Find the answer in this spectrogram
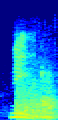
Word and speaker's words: knee: Knee. Knee. Knee. Now, can somebody spell the word knee? Knee. Can anybody spell it with letters? K-N-E-E. It's the one with the silent K.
